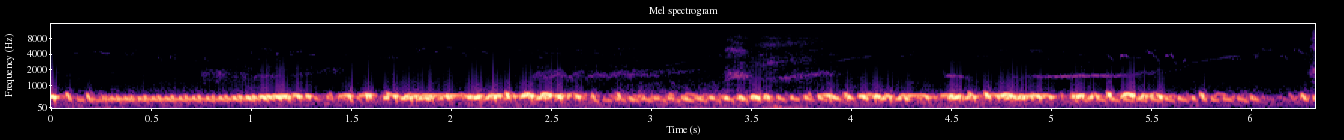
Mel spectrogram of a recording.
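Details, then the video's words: At a black grouse lek in northern England, males keep up a steady low, bubbling, dove-like rookooing chorus, broken by a couple of short harsh hissing sneezes. "Black Grouse Lek"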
